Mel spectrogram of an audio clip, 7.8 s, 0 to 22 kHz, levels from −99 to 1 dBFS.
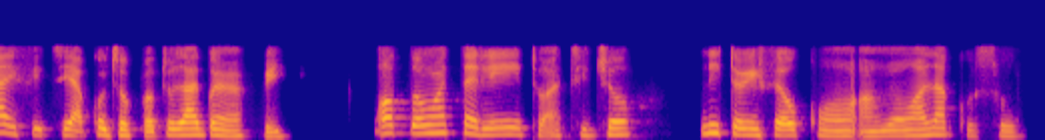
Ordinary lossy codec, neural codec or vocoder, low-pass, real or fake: none; codec, 16 kHz, 1 kbps, X-Codec, HuBERT features, trained on balanced general audio; 5.4 kHz; fake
